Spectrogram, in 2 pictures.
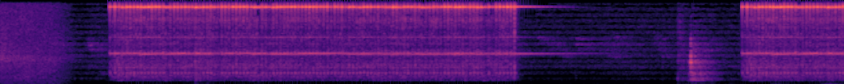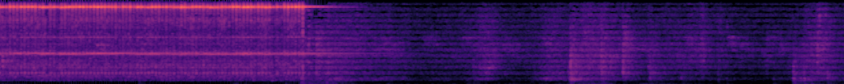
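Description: Electronic ringtone sounding in two long, steady, high-pitched rings of about four seconds each, with a pause of about two seconds between them, then stopping. A few faint soft noises follow near the end.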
